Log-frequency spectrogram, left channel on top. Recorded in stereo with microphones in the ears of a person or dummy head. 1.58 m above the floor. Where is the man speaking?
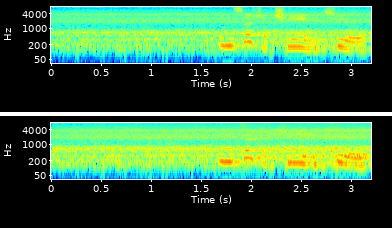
85° left, 2.5 m.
